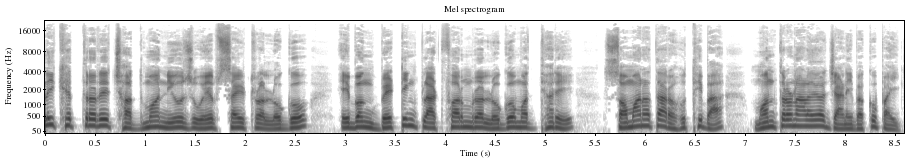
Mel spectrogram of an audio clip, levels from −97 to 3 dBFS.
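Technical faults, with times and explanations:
Nothing technical stands out here; the speech runs along without any glitches worth flagging.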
